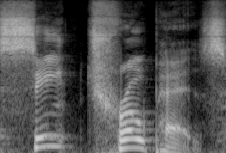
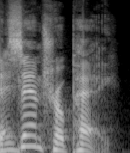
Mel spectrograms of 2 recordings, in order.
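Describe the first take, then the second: First: Saint Tropez said slowly with the t of Saint sounded and the z of Tropez sounded, like English; slow anglicized Saint Tropez, z at the end; wrong version. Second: Saint Tropez with the final z silent, ending in an ay sound; French-style Saint Tropez, no z at the end; correct version. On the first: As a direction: Saint Tropez with a hard final z. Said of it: "so yesterday I pronounced that". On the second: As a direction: Saint Tropez said as tro-pay. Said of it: "Is how you say it". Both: Shown as a demonstration.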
